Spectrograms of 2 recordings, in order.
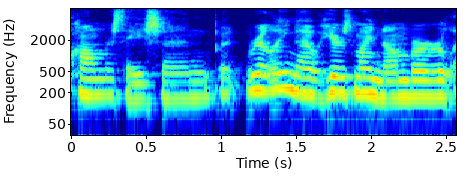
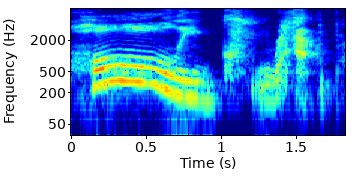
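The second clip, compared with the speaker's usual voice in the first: mock sudden high scream, drawn-out holy; 5 semitones higher, 3 dB louder than usual. Retelling how the sister-in-law opened the door: imitating someone screaming. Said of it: "and she screams".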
